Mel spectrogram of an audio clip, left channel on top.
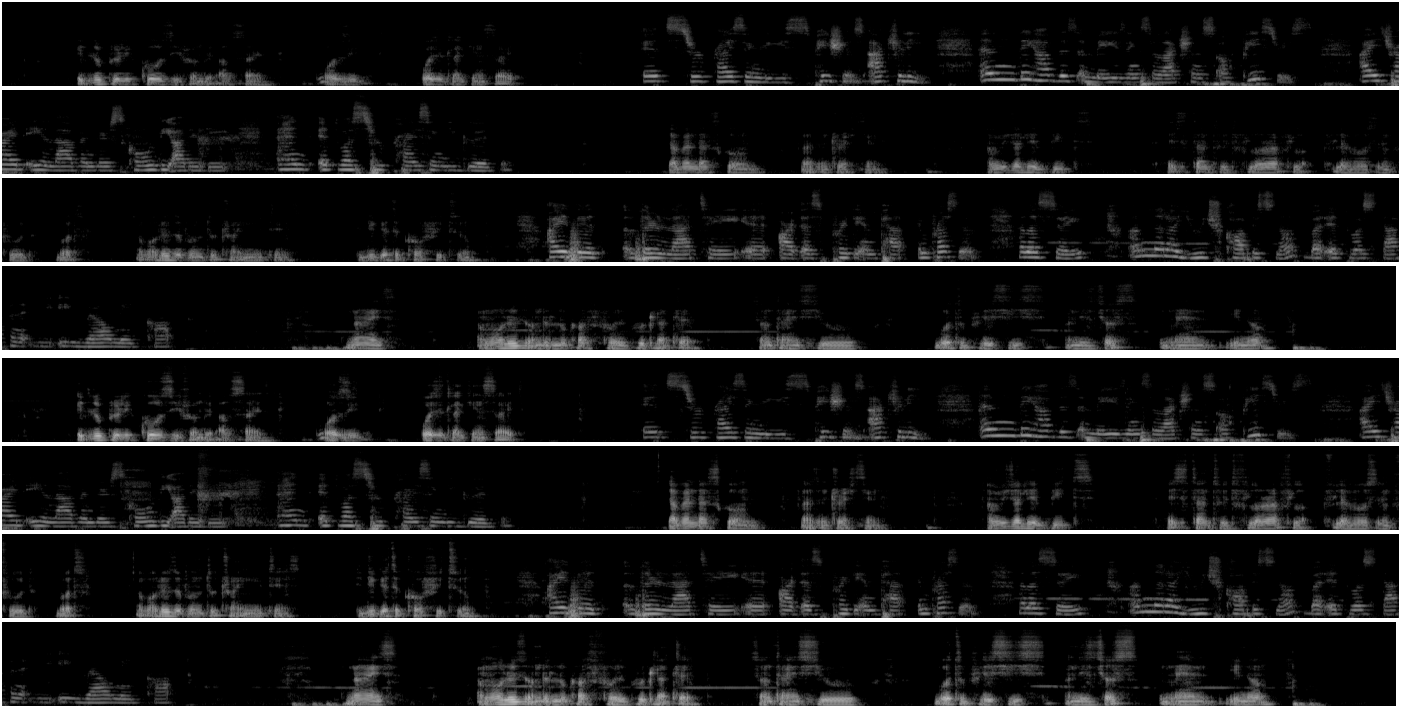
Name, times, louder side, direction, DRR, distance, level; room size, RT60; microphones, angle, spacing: voice 1, 0.8-2.7 3.2-3.7 4.2-5.1 11.4-11.5 12.1-12.3 15.9-16.5 20.6-21.5 22.0-22.8 23.8-24.9 25.6-28.2 28.5-28.8 29.3-30.9 31.5-32.7 44.8-44.9 45.3-45.8 46.7-50.5 51.2-54.9, right 5 dB, 65° right, 0.4 m, -34 dB
voice 2, 6.4-19.0 33.1-43.6, left 2 dB, 20° left, 1.3 m, -40 dB
4.6 x 2.4 x 2.5 m
head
